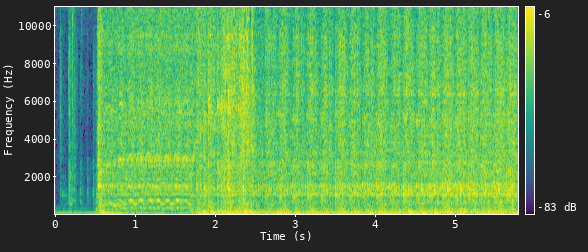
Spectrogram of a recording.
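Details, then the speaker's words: Diesel with dual batteries freshly charged one at a time, glow plugs warmed: brisk, even cranking then a steady run, starting much better; fuel bowl suspected of leaking, losing prime. "Makes over so much better with a full charge battery, though."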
